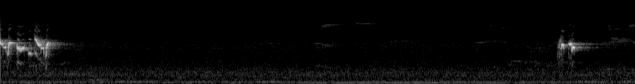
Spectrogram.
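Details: Female sooty-headed bulbul in breeding condition calling to a male: two short, dense chattering bursts of about half a second, one at the start and one near the end, with near silence between and a faint low hum.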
